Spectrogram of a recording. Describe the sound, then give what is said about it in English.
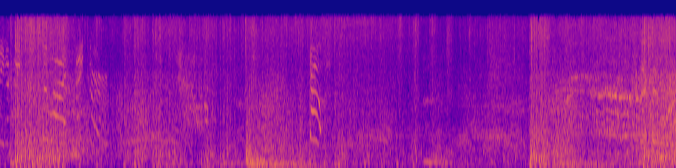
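Rapid video game gunfire rattles almost nonstop and loud, with heavier bursts near the start, middle and end, mixed with other busy game noise and faint voices. “All right, this thing looks like a good gun.”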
